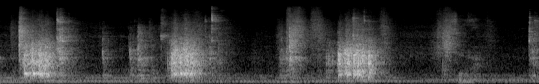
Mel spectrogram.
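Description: Red hydraulic floor jack being pumped under the car, a clattering stroke about every second to second and a half, raising the middle of the chassis to relieve tension on the cage mounts.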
